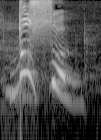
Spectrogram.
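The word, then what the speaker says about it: Brunetta d'Usseaux: Eugenio Brunetta Bruxelles? Cavoletti di Bruxelles? no! Dussel!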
